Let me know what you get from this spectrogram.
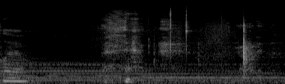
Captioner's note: owen chuckles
